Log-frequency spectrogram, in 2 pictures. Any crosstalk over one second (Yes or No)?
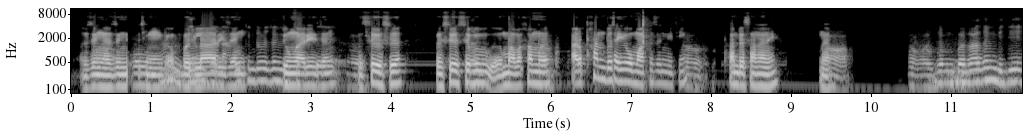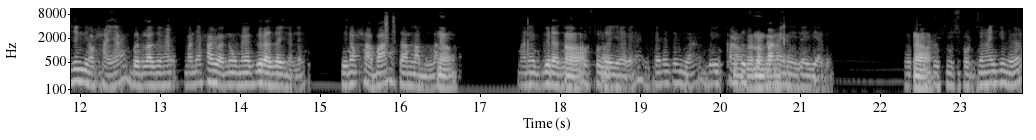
Yes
